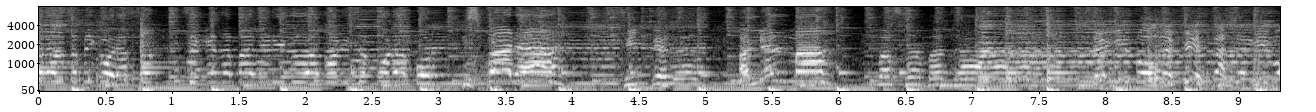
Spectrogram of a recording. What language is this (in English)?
Spanish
